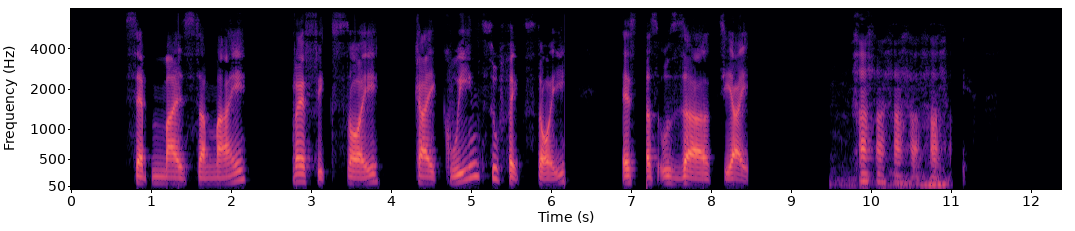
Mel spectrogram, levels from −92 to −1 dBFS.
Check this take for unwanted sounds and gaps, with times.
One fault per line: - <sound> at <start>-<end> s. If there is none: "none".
- dropout at 7.1-7.2 s
- laugh at 9.5-11.0 s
